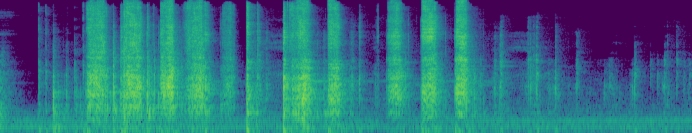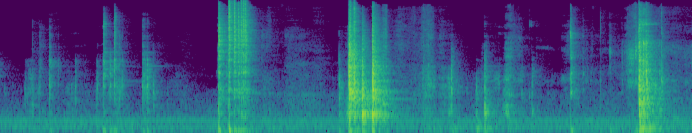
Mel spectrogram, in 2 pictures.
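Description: Socket ratchet clicking in quick runs as the bolts holding a lawn mower engine's plastic recoil starter are loosened, followed by scattered metallic clinks and a few louder knocks as the tool and the starter cover are handled and lifted off.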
